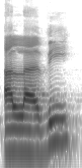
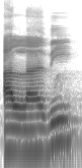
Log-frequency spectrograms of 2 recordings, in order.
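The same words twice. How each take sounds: No difference in how they are said.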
